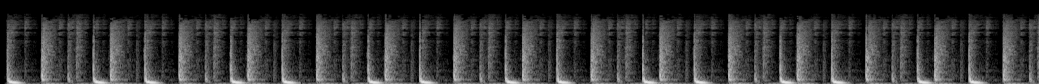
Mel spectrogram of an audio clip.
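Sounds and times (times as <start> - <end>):
jungle breakbeat music: 0.1 - 10.3.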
